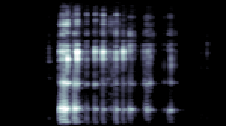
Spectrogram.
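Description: A loud, close burp erupts with a strong onset and then rattles on in a rapid series of croaky pulses, fading out after about a second. No talking.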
